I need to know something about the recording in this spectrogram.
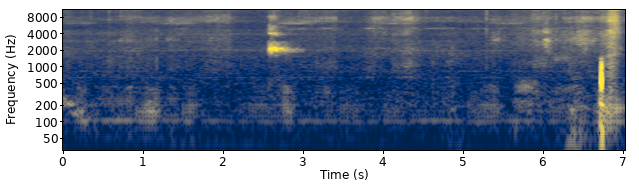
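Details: Jimmy, a gentle, good-tempered pet cat held in someone's arms, purrs steadily and low, a soft continuous rumble pulsing with its breaths, broken by a brief higher tone and a sharp handling knock near the end.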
